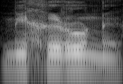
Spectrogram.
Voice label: "mixw runw", Apatani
